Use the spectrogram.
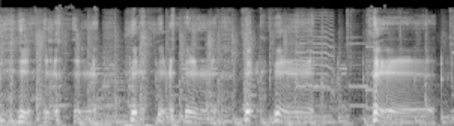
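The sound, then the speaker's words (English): A pygmy goat bleats in a series of quavering, wavering cries, fairly loud, running almost continuously for a few seconds with short breaks between calls. “Like right now, I'm heroically subbing in for Kapow, the mechanical pygmy goat, to talk to you about the art of super invention.”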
